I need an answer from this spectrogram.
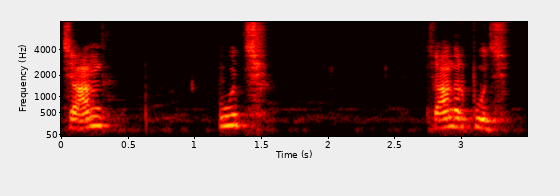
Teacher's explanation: तथा इनके उच्चारण में लघुता और कोमलता भी होता है तो अनुनासिक का उच्चारण मुख और नाक से होगा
